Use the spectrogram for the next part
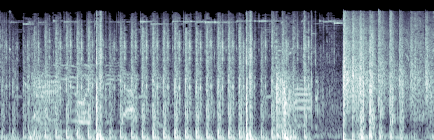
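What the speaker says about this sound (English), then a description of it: "I'm getting shot at." Rapid automatic gunfire rattles close and loud in a first-person shooter game, a fast, steady run of sharp shots with a brief pause before the burst resumes, and a voice faintly underneath.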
